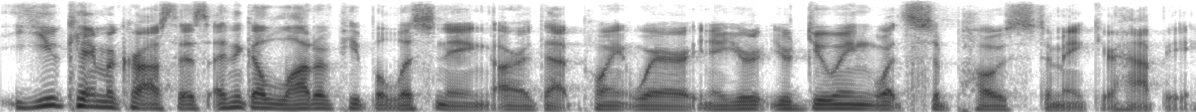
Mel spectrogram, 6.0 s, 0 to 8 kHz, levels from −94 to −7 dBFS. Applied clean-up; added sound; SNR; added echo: none; none; none; none.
